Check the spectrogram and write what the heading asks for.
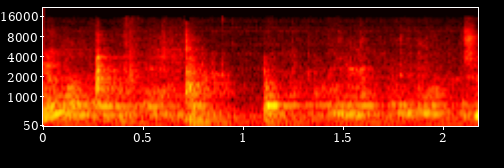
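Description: A wooden spoon stirring cream as it heats in a saucepan: liquid sloshing, with a few sharp clicks in the first second.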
